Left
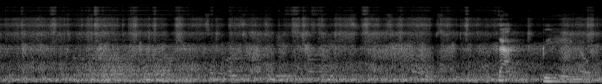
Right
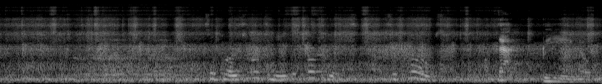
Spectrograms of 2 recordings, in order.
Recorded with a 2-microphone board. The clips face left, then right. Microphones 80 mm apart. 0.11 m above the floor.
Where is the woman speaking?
40° right (ahead or behind), 2.5 m.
